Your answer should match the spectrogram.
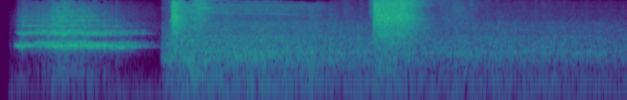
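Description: Vehicle sound effects: a horn-like tone sounds for over a second. A vehicle then rushes past with a falling whoosh and a steady rumble, and a short, sharp air-brake hiss comes about four seconds in.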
